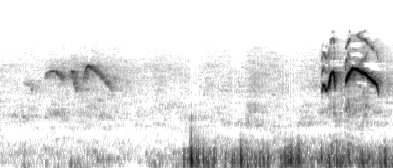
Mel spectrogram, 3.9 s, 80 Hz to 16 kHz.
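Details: Two or more crested larks in conversation, 11 October 2021: a soft wavering whistle, then a loud slurred double whistle near the end, with low rustling or scuffing noises in between.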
